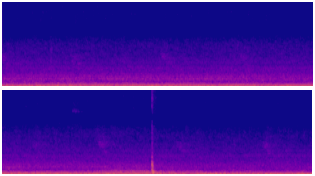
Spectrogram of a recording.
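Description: Steady low rumble of distant road traffic, with a single sharp click about six seconds in.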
